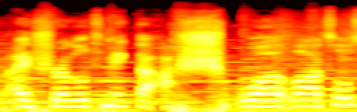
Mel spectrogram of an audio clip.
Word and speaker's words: axolotl: actual initial axolotl correctly, because it's axolotl with that click, the TL like sound, and I really struggle to make that. And because of my lisp, I struggle to make the axolotl sound correctly.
